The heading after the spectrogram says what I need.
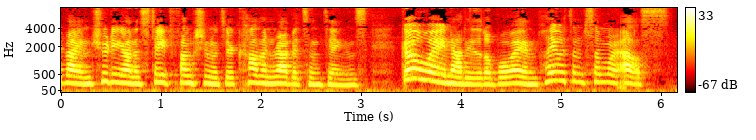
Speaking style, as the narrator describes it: he cried

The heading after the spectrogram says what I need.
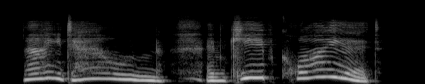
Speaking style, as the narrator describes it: whispered the cat warningly

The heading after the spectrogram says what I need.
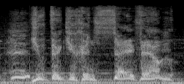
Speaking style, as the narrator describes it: He growled

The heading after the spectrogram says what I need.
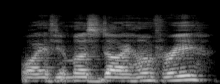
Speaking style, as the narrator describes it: growled the bony man

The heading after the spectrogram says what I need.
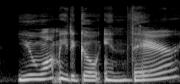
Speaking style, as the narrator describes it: he asked

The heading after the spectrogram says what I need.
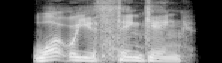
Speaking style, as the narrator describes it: Cantarius said, his tone hostile

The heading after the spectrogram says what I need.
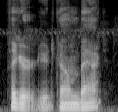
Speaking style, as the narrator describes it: he said

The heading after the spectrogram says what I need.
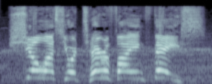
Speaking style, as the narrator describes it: Then Charles shouted

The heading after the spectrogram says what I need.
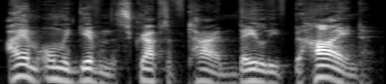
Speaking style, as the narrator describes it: snapped back

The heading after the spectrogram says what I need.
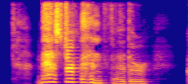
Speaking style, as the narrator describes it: cried

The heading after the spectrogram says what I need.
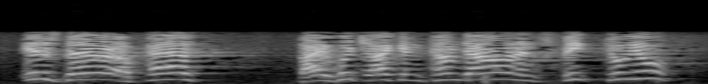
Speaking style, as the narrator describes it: And I shouted

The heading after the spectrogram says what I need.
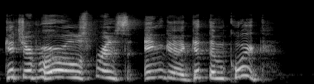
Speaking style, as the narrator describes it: King Rinkitink suddenly cried out

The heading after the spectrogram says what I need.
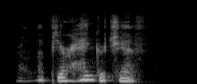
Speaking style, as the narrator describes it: Hewitt whispered

